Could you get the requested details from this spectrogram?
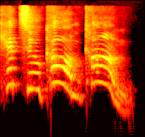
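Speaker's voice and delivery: high, yelling call.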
